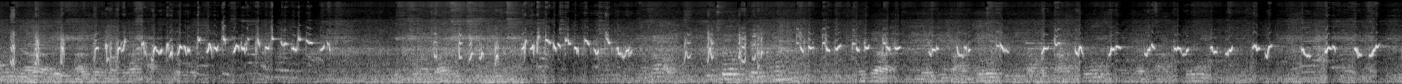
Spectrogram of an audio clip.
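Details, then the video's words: Wild sooty-headed bulbul roused by background noise, singing long sequences of short, bright, hooked chirps and warbles, dense at first then spaced evenly, with steady low hum and broadband noise behind. "suara bising menambah EMOSI burung TRUCUKAN ini | trucukan ngalas gacor nembak ropel uplik uklik"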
